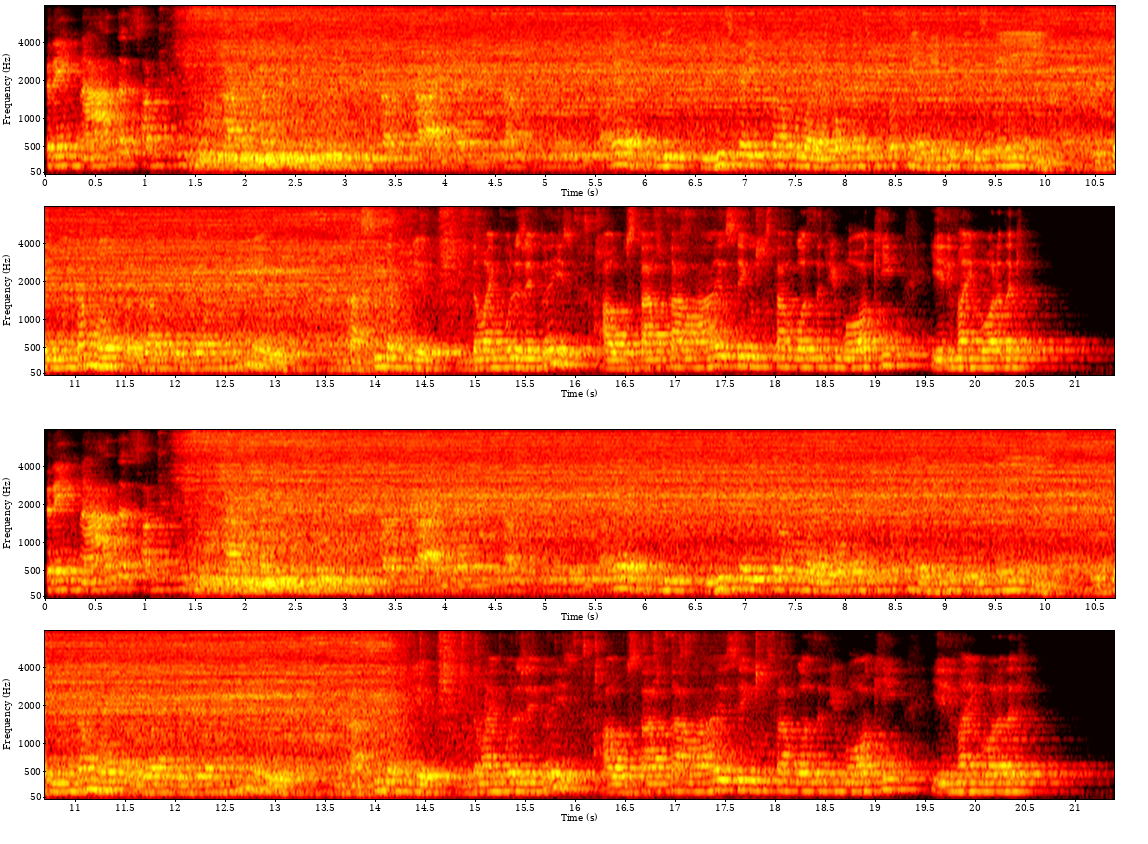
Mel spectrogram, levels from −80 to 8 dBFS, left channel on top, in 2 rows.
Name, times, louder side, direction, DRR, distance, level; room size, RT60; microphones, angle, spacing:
voice 1, 0.0-4.7 5.0-5.7 13.7-14.1, equal, 5° left, -2 dB, 0.4 m, -23 dB
Water tap faucet, 1.1-18.0, right 1 dB, 50° right, 0.7 m, -20 dB
voice 2, 5.6-13.2 13.5-19.3 19.5-20.5, left 1 dB, 85° left, 2 dB, 0.5 m, -20 dB
2.8 x 2.2 x 2.9 m, 1.5 s
head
